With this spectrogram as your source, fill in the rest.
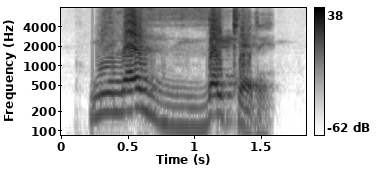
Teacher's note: Dolayısıyla biz elif lam dagısının lamını okumuyoruz. Şemsi harf olan zali şeddeli yani idğamlı şekilde okuyoruz.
